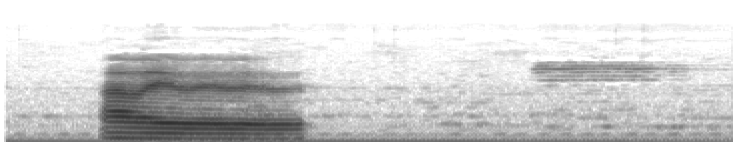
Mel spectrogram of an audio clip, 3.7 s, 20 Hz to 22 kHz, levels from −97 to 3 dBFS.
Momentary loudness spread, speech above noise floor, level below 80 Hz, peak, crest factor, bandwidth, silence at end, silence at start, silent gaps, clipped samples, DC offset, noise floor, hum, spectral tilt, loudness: 25 LU; 27 dB; -44 dBFS; -6 dBFS; 18 dB; 4.8 kHz; 0.5 s; 0.5 s; none; under 0.1%; under 0.1%; -46 dBFS; 50 Hz at -45 dBFS; -8.5 dB/octave; -20 LUFS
